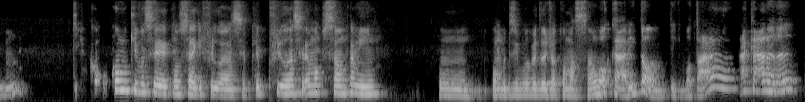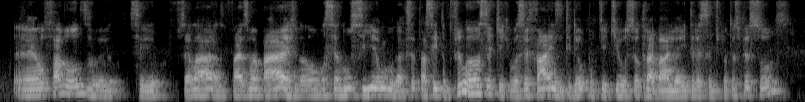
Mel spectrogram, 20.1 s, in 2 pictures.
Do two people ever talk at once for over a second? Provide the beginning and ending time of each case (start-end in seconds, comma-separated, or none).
none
